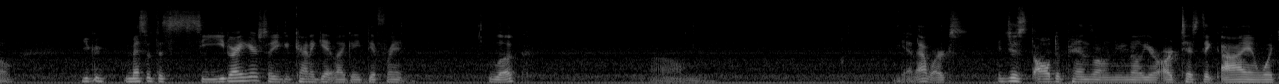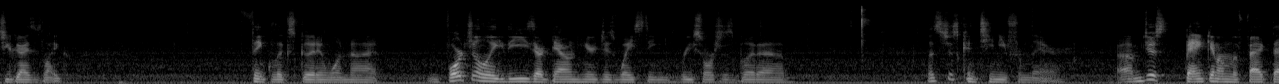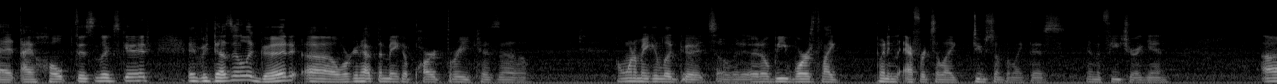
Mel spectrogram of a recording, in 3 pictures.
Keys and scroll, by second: 9.1 1.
